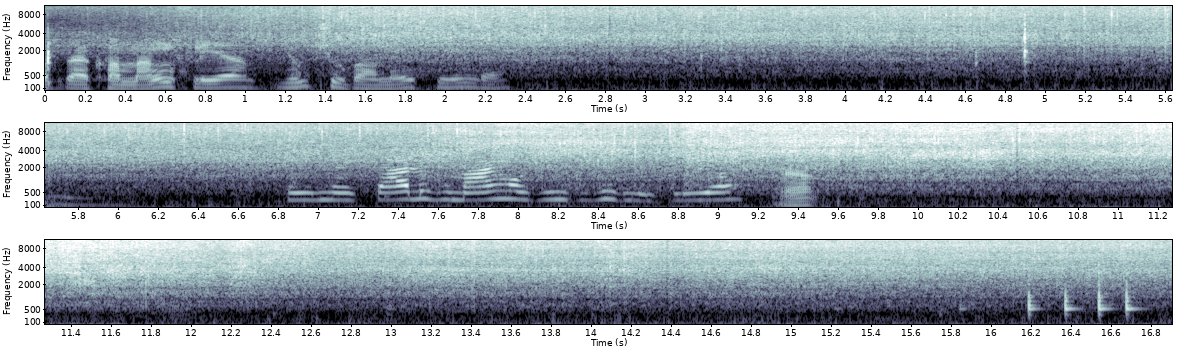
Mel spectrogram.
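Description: Meat sizzles loudly on a hot pan.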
